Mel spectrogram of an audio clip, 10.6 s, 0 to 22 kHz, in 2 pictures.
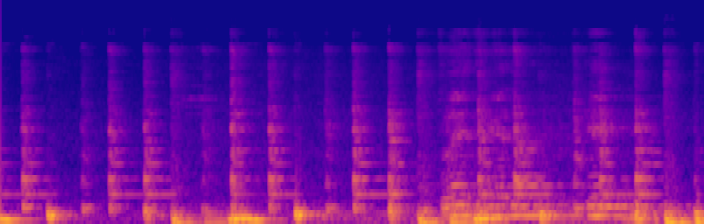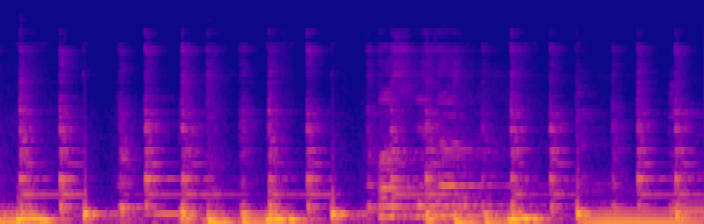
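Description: Drum-heavy music with strong bass played loud through loudspeakers driven by an Ashley HM-1000 power amplifier on test.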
